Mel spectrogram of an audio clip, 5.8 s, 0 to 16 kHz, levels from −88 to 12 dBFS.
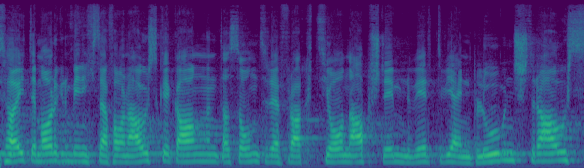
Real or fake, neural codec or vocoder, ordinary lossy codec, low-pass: real; none; none; 14.4 kHz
